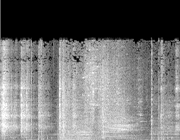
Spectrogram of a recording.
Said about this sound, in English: Use the pipe bomb. Everyone, down!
